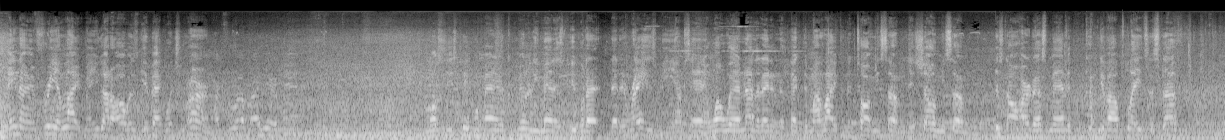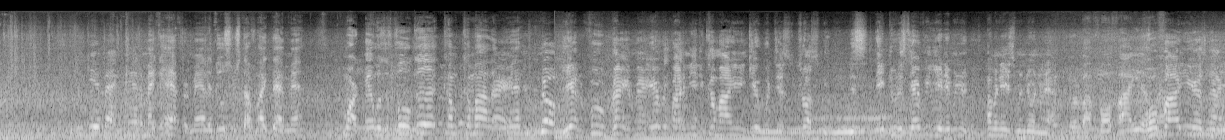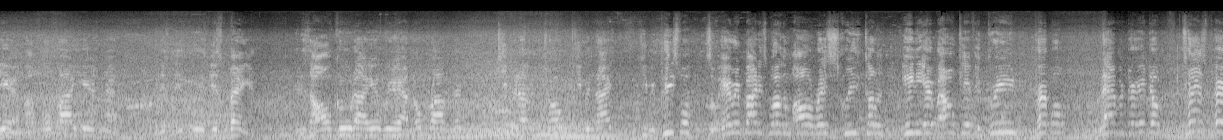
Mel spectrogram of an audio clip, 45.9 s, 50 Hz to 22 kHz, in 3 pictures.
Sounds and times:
Speech: 0:00.0 - 0:03.8, 0:05.3 - 0:14.8, 0:16.2 - 0:45.9.

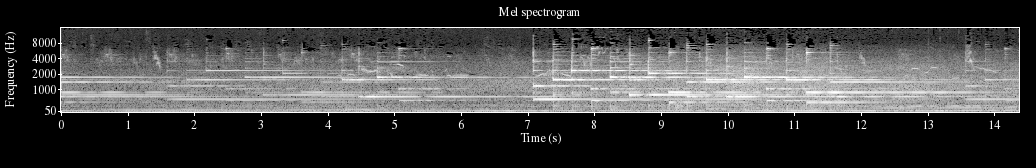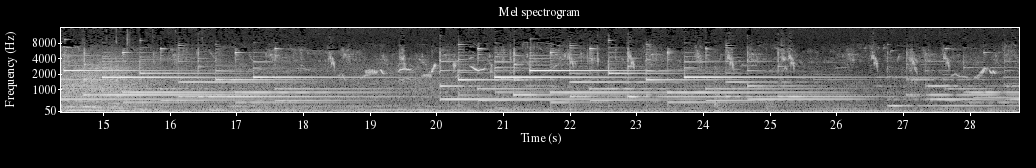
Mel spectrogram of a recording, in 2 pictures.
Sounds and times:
Glockenspiel: 0:00.0 - 0:28.7
Marimba, xylophone: 0:00.0 - 0:28.7.

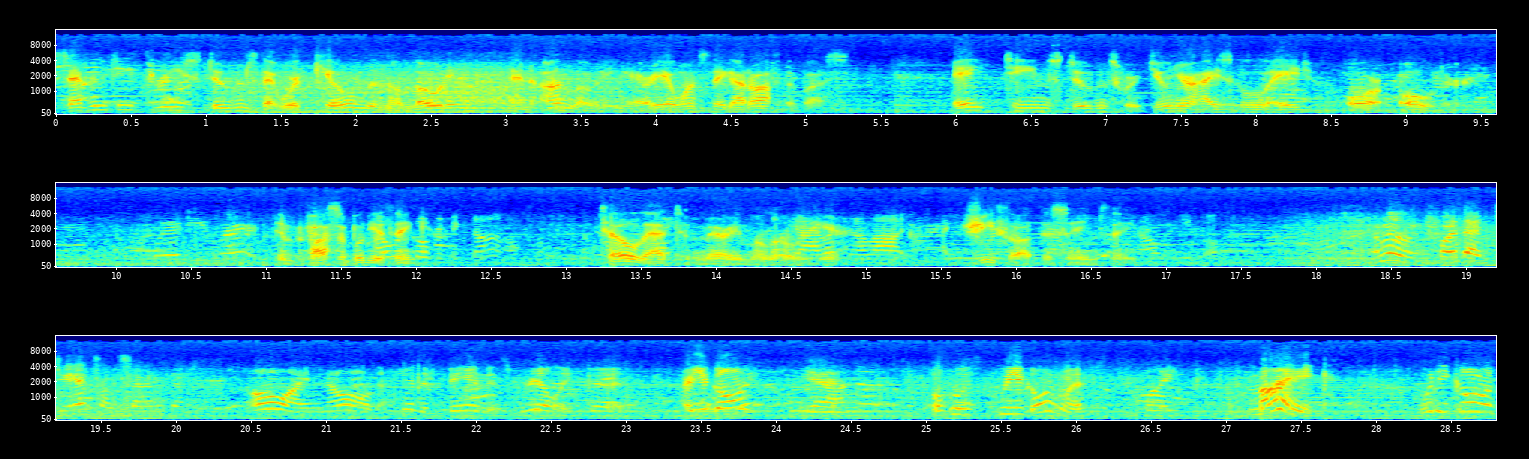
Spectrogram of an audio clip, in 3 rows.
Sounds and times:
Bus: 0:00.0 - 0:28.8.

